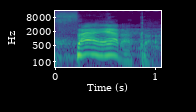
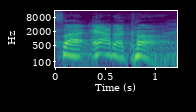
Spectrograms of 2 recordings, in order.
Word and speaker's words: sciatica: You see, I have this condition called sciatica. Oh, somebody knows something about sciatica. It rhymes with Attica.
